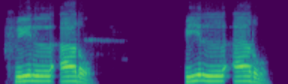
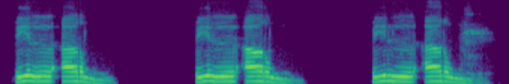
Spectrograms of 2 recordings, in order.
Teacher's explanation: Menyertakan dod di sini adalah dengan mengangkat pangkal lidah dan sisi lidah, yaitu makhraj huruf dod ini.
